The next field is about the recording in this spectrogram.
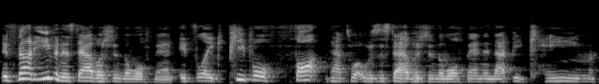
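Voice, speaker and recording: A man's voice: fairly high pitch, brisk. A man co-hosting a podcast, casually discussing film in an enthusiastic, explanatory way. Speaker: podcast co-host. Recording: slightly dull, lo-fi podcast audio.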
